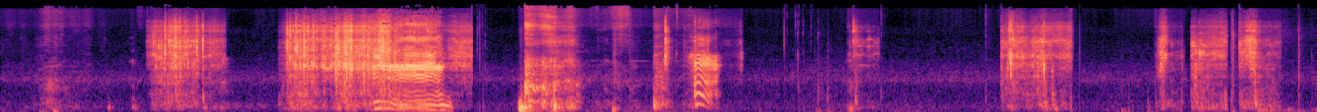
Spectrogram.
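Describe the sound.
Someone chews a bite of a McDonald's pancake-like food in loud, irregular bursts of wet, crunchy noise separated by short pauses, with a drawn-out voiced murmur partway through.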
